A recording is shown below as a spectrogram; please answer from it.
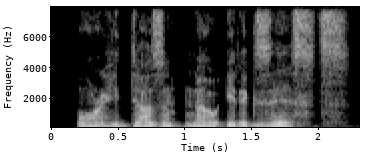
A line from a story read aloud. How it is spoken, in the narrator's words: Summer whispered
